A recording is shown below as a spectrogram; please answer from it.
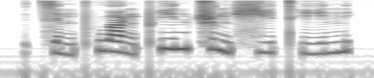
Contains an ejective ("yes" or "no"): no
